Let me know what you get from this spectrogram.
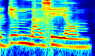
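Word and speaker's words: gymnázium: colleagues or in the gymnasium gymnasium or gimnazium. That's how they pronounce here.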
